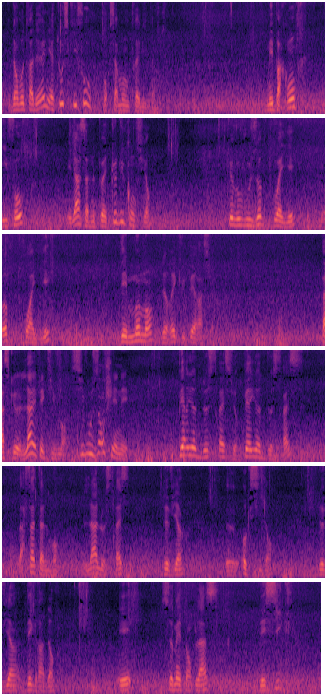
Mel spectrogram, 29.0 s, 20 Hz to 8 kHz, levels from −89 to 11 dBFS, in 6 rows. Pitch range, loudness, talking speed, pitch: 125-180 Hz, -29 LUFS, 145 wpm, 145 Hz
